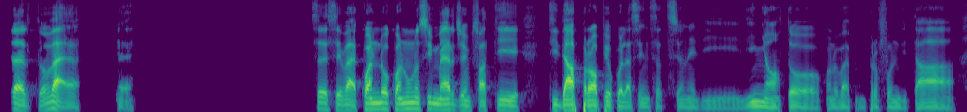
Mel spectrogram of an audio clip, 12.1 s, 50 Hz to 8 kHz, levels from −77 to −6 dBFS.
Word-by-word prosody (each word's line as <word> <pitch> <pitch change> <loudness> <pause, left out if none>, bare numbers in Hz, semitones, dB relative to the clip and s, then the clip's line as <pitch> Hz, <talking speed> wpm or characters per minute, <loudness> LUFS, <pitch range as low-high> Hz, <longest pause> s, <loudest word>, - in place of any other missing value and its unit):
Certo, - - +1
beh, 75 -1 +4 0.5
eh - - -11 2.2
Sì, 120 -1 -1
sì. 100 0 -4
Beh 100 +1 +3
quando 115 0 +4
quando 110 +1 +1
uno 115 -1 +2
si 115 - -1
immerge 100 -3 +2
infatti 85 +1 -2 0.3
ti 95 - -5
da 95 0 +8
proprio 90 -3 +3
quella 80 -3 -2
sensazione 75 -1 -9
di 65 -1 -13
di 80 - -7
ignoto, 75 -4 -2
quando 70 +1 -10
vai 70 -1 -5
p - - -26
in 70 - -17
profondità, 70 -2 -5
80 Hz, 125 wpm, -26 LUFS, 70-95 Hz, 2.2 s, da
